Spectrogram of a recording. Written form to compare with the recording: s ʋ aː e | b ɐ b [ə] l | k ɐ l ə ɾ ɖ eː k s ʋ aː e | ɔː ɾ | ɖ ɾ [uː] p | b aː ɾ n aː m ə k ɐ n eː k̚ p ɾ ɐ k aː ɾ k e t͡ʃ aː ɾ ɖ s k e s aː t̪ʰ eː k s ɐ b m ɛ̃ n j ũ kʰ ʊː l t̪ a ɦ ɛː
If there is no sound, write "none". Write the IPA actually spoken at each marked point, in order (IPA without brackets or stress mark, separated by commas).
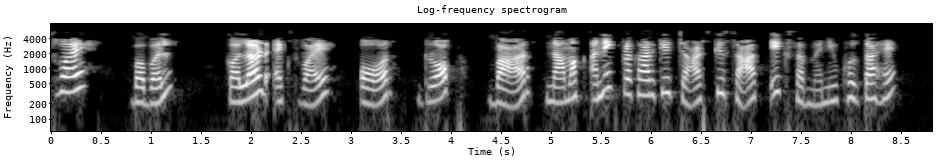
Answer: ə, ɔː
